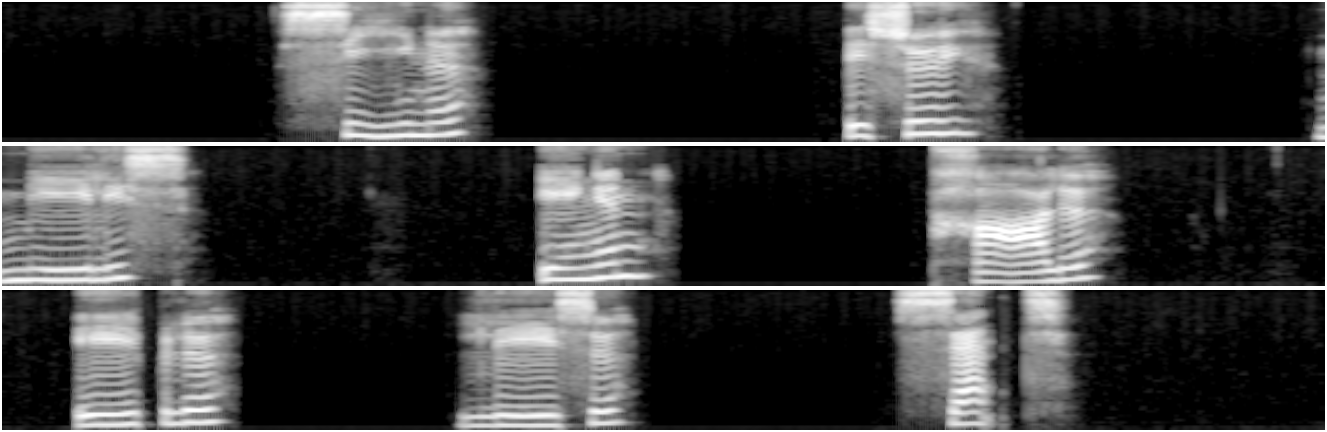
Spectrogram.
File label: Pronounciation Guide Vowels, Danish; Colloquial Danish 1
